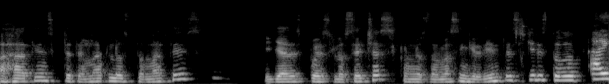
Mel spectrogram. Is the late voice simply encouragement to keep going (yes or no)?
no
